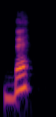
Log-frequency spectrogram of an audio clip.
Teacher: So we have the letter bait, and it's pointed with vocal shva because we're at the beginning of a word. So we have a B sound and a quick E.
